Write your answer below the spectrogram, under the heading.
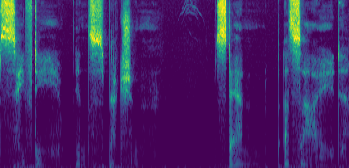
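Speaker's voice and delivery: very slow, hushed, almost-whispered delivery. Game master voicing the figure who knocked on the door, almost a whisper. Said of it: "you hear this almost whisper come from the one".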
